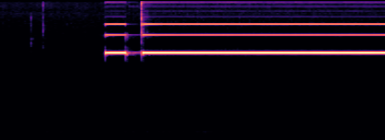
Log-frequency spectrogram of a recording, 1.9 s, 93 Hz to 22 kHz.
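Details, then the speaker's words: Mitsubishi Evo 6.5 Tommi Makinen no-start diagnosis, relay bench test with 12V on terminals 2 and 4: faint click, then a clean steady multimeter beep showing continuity across terminals 1 and 3; relay works. "now i check continuity between terminals one and three i've got continuity there too"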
